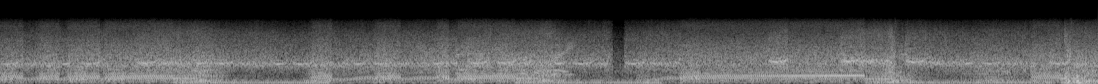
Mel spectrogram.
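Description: A car engine hums and revs steadily as the car drives along.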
